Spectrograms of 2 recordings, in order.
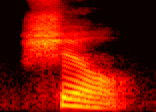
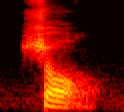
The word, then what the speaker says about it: she'll: usually Hill or whole she will becomes she'll but again we usually change that vowel to the I as in sit vowel shill she'll try or the schwa shul try Shield but usually shill or it will it'll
